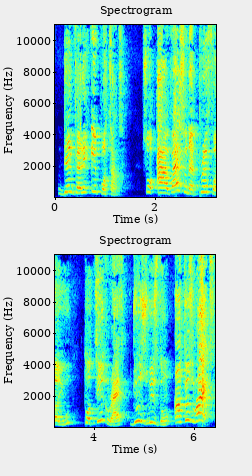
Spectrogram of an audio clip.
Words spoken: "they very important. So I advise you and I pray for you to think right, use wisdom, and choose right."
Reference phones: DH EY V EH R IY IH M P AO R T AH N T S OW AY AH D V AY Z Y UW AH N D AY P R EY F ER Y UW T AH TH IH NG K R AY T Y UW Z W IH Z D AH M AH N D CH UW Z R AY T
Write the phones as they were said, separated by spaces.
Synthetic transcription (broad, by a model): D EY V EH R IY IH M P AO T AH N T S OW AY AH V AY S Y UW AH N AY P R EY F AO Y UW T AH T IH K R AY T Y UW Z W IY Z D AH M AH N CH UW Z R AY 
